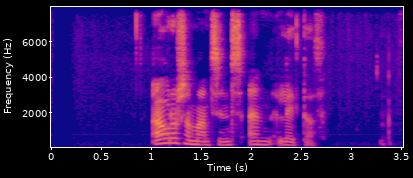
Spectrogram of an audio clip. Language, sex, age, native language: Icelandic, female, 30-39, Icelandic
